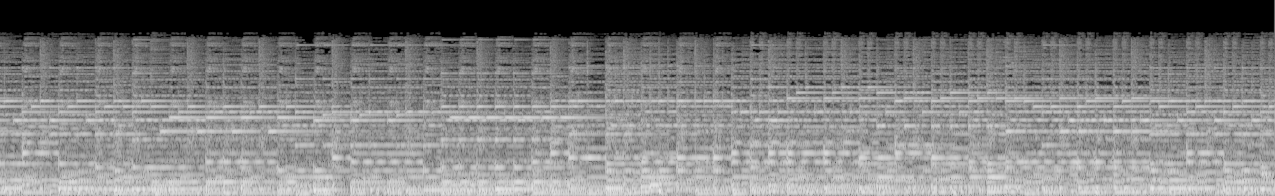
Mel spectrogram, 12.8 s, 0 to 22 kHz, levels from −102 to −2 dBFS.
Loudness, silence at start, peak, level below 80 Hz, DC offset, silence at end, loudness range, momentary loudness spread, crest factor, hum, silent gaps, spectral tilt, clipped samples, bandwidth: -17 LUFS; 0 s; -4 dBFS; -26 dBFS; 0.8%; 0 s; 1 LU; 2 LU; 12 dB; none; none; -5.5 dB/octave; under 0.1%; 11 kHz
